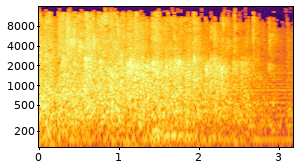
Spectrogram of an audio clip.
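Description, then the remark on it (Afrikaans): A crowd of people claps steadily for a few seconds, a dense wash of many hands that stays loud, then gradually thins and fades toward the end. “Right, julle kan nou gaan sit, klap vir hulle lekkere hande.”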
